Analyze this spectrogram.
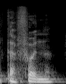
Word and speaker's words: tafoni: En Corse, il existe un truc, d'ailleurs, que je croyais ne pas trouver ailleurs, qu'on appelle des tafones. Ça s'écrit tafonie. C'est des sortes de trous dans le granit qui font un peu comme du trou dans un emmental.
